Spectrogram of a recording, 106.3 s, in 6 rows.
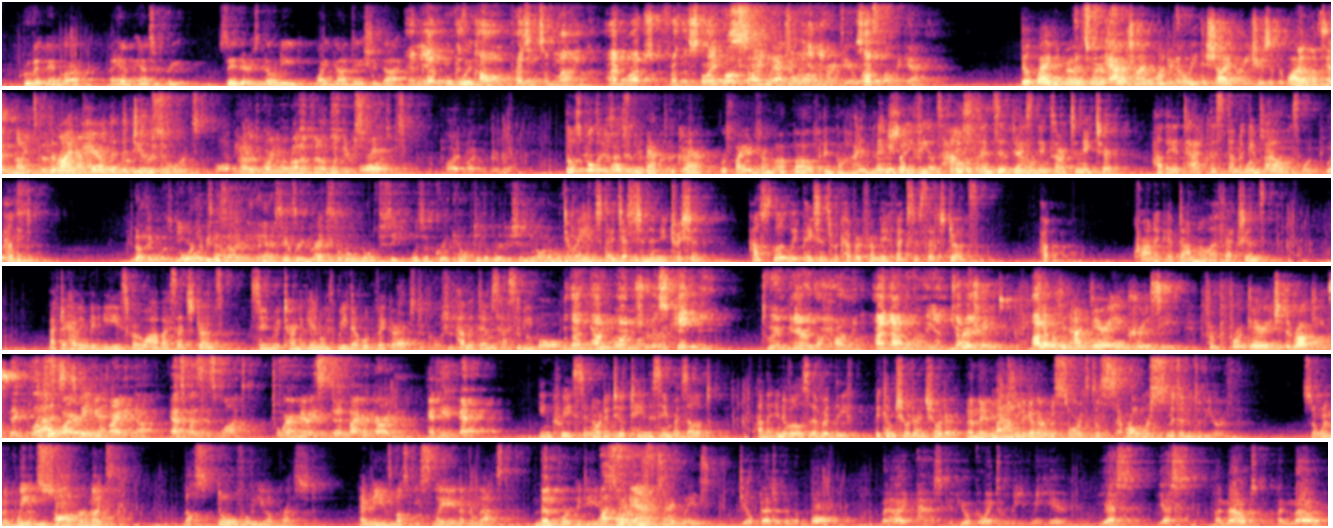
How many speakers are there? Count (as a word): ten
